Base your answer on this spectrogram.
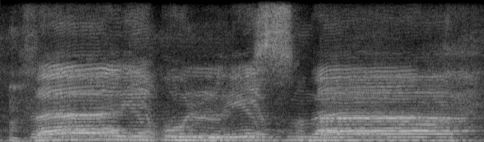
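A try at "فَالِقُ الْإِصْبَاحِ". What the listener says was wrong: Bir daha okuyalım. Ha harfi tam çıksın boğazdan.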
